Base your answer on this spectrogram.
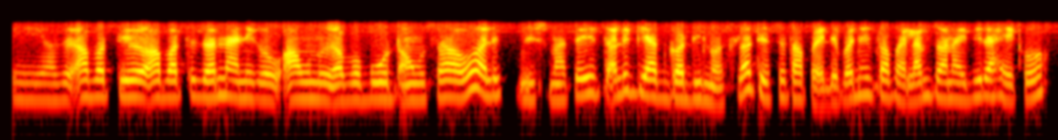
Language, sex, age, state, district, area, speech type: Nepali, female, 45-60, West Bengal, Kalimpong, rural, conversation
